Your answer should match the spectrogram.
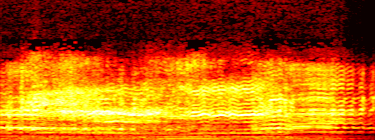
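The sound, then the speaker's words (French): A flock of sheep bleating together, many overlapping calls forming a dense, continuous chorus that stays steady and fairly loud before easing off at the very end. “La fille se fit un peu attendre, mais elle finit par paraître, solaire, entourée des jolis nuages immaculés que formait son troupeau de moutons.”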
